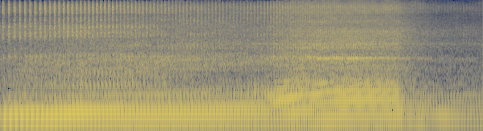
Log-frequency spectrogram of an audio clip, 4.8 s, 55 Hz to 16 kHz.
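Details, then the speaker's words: 2002 Polaris Sportsman 500 H.O. ATV after replacing a worn primary clutch, which had let the belt walk, with a Mother Clutcher unit plus a spacing bushing. Revs up cleanly then runs steadily; clutch noise reduced, engages and grabs well. "A little bit of spacing, a new clutch, took some noise away from the clutch. That thing engages and grabs real nice, really nice power transfer."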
